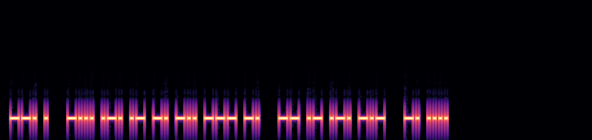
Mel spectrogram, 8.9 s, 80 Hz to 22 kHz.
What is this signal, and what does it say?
Morse code, heard as a keyed tone, about 27 wpm, 700 Hz. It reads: GE BRANDON MARK NH
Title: K1USN SST QSO Practice - 28wpm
